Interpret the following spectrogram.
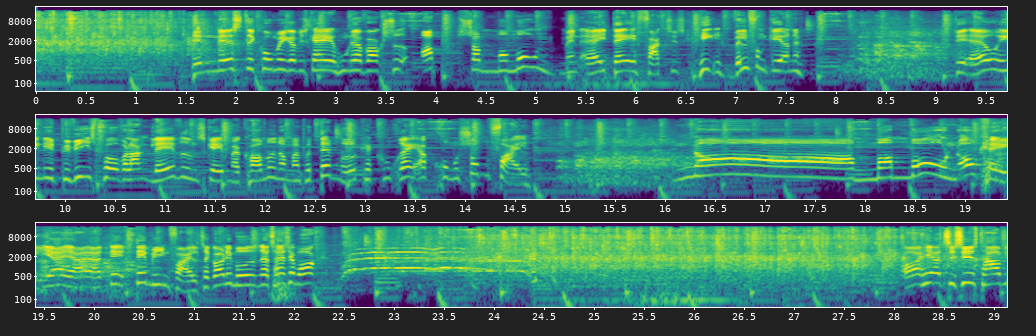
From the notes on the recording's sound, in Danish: Afsnittet er optaget live på Comedy Zoo.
